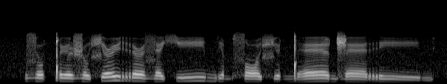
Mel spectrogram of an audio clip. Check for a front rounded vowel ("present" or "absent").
present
